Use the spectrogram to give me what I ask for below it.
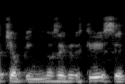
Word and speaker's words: Chopin: Bueno, se escribe Chopin, ya, pero no se pronuncia Chopin, no se escribe, se pronuncia Chopin, ya, Federico Chopin.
